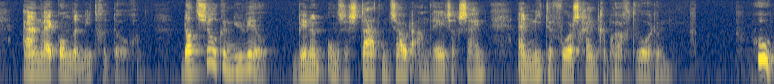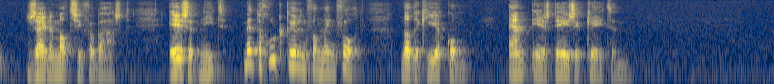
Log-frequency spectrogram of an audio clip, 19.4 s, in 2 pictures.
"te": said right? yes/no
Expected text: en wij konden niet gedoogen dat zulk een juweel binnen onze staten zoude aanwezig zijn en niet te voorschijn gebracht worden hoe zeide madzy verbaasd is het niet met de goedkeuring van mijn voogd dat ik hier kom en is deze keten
yes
